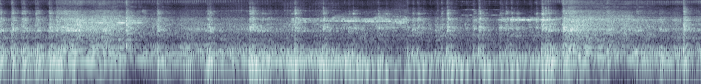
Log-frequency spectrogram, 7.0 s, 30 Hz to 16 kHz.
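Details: Yamaha RX 100 two-stroke, old model, with a starting problem and lost original sound, before a full rebuild: rough, clattery, uneven revving note; noise present, cylinder, piston and reed valve to be opened, cause not yet found.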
